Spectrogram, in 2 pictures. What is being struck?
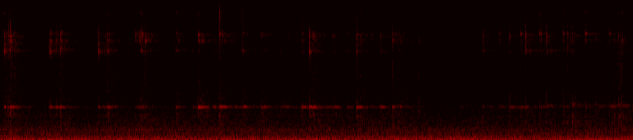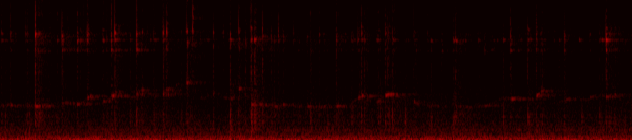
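Small glass perfume bottle.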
